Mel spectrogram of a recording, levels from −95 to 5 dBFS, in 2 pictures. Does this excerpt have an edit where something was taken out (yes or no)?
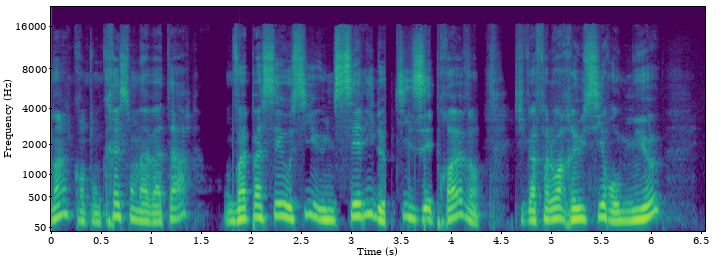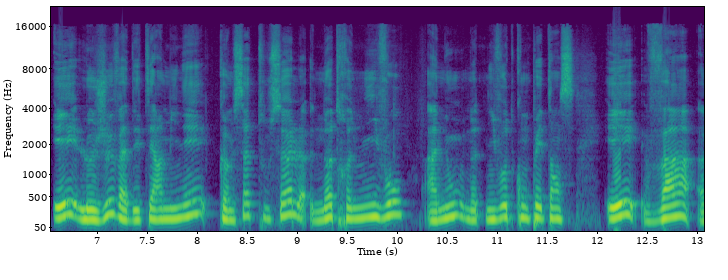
no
